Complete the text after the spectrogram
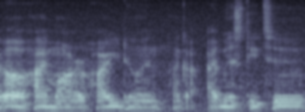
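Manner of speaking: speaking like a zombie. Retelling a character greeting his brother, imitating a zombie-like voice. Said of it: "he's speaking like a zombie".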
